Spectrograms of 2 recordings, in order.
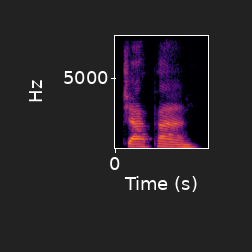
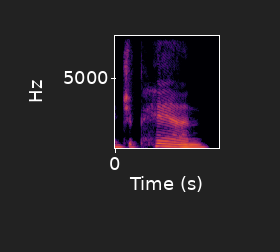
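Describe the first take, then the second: First: Both vowels sound like the same full vowel. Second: The first vowel is weaker than the second. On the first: The speaker calls it wrong. "two letter A's that can look like we should say Japan" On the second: The speaker calls it right. "But what I say, ... I say Japan"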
